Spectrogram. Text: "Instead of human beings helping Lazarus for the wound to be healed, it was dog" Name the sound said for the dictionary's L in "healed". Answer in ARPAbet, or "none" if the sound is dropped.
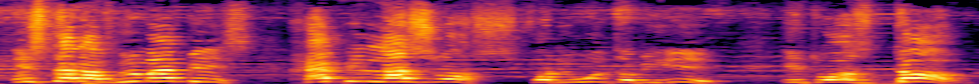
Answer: none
